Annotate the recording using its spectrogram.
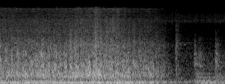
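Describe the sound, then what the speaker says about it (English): Helicopter in an animated series, a loud rotor drone arriving with a pulsing low rumble that breaks off briefly near the end, with no talking. "get in the helicopter"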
